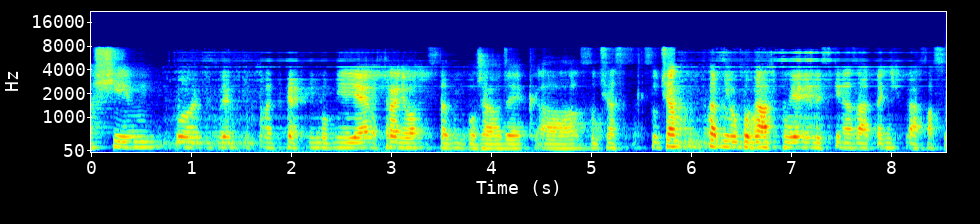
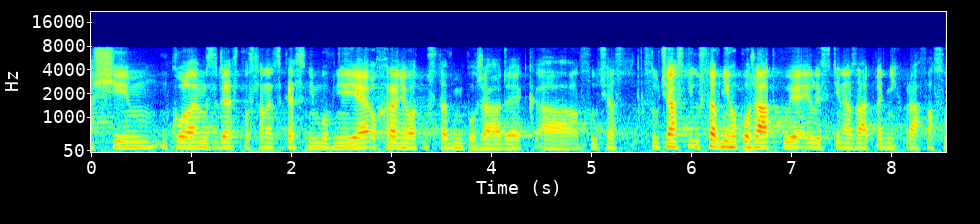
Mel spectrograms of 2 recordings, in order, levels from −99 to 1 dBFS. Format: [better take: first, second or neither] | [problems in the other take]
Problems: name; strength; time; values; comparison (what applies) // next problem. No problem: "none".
second | noise reduction (neural mask model DeepFilterNet 3)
